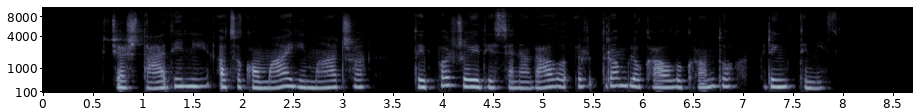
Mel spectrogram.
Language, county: Lithuanian, Marijampolė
